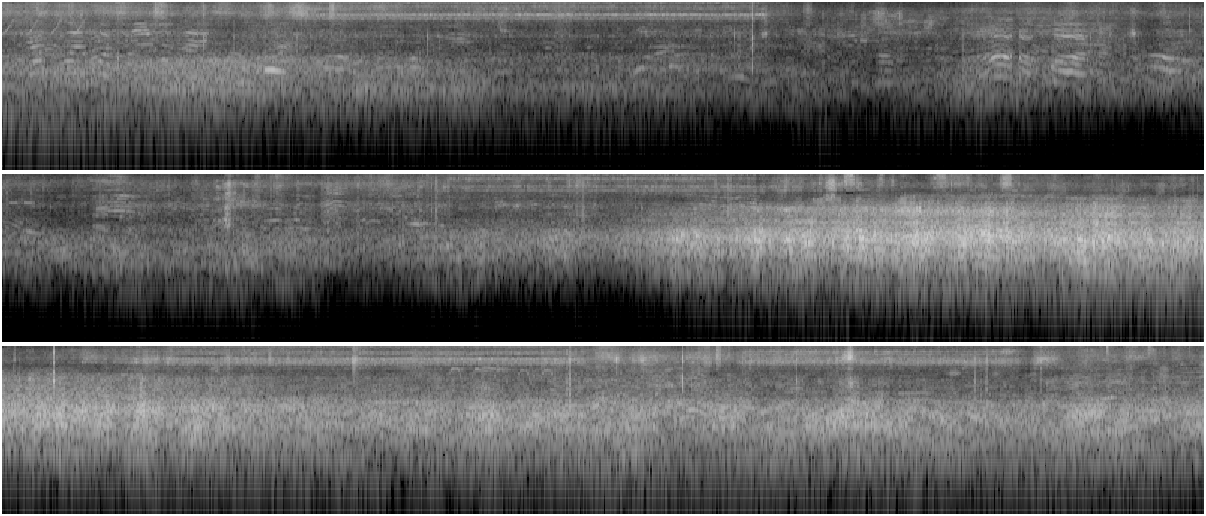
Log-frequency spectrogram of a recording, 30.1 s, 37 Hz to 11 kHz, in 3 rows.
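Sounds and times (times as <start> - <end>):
aircraft engine overhead: 0.0 - 30.0
people talking: 0.0 - 30.0.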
